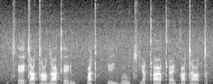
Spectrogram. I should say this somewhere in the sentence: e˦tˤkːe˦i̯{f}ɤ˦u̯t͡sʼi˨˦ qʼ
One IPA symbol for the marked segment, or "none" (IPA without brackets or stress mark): v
